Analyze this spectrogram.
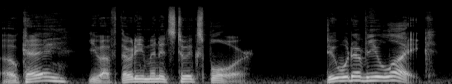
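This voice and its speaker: For a sci-fi audio drama, a man acts as the calm, earnest founder of a futuristic city, giving explanations in a formal, measured delivery. The pitch is medium, there's no echo, and the mood is instructive.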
